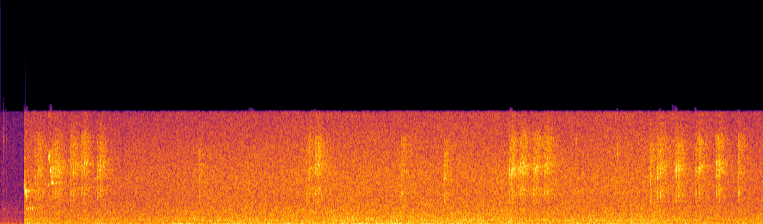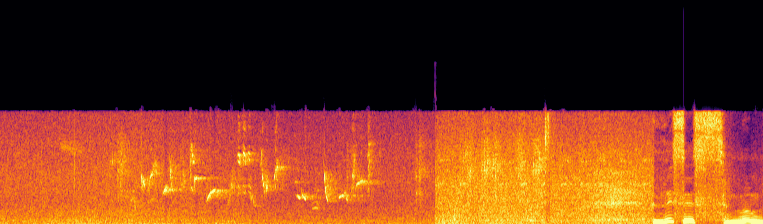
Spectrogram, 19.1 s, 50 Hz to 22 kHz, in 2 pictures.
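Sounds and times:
rushing background noise: 0:00.0 - 0:19.0
small birds singing: 0:00.3 - 0:01.4, 0:06.3 - 0:07.0, 0:10.2 - 0:17.6.

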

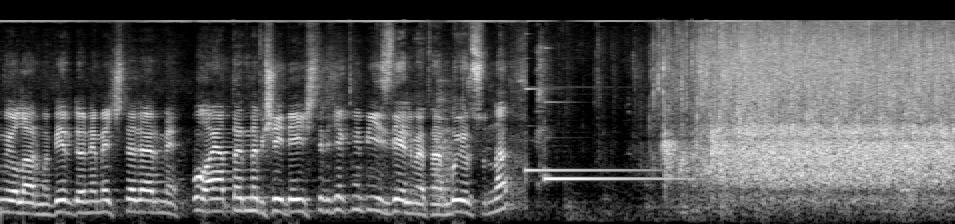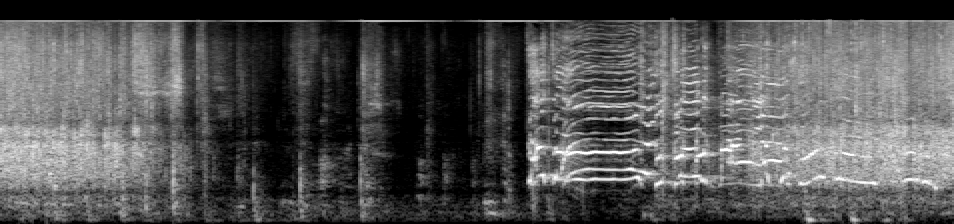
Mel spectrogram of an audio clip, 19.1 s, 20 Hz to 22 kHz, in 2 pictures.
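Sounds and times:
ding-dong doorbell chime: 0:05.2 - 0:06.6
stage noise: 0:05.9 - 0:11.0
audience applause: 0:06.5 - 0:11.5, 0:16.1 - 0:19.0.

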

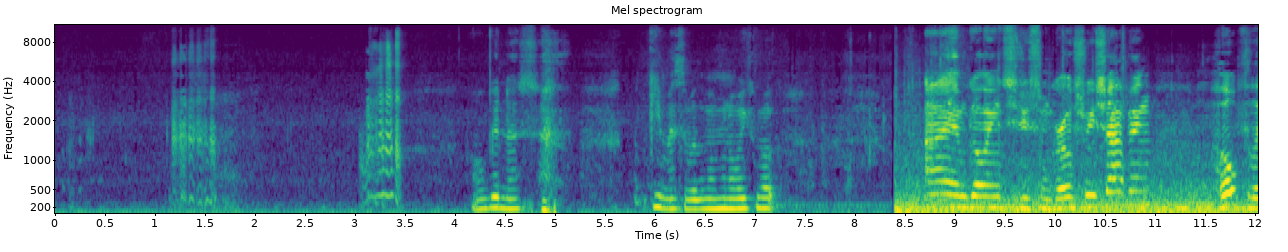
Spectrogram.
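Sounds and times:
low steady hum: 0:00.0 - 0:12.0
baby squeaking: 0:03.0 - 0:03.6.

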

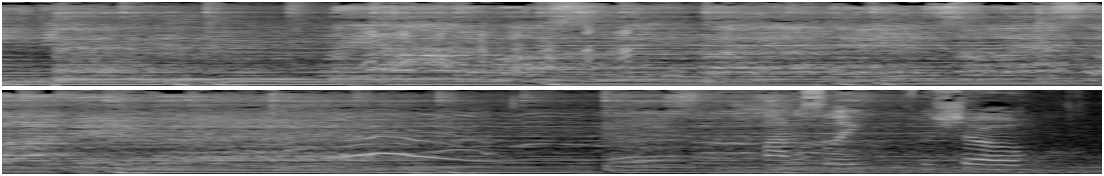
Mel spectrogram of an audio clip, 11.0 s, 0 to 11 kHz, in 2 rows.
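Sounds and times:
live music with singing: 0:00.0 - 0:10.6.

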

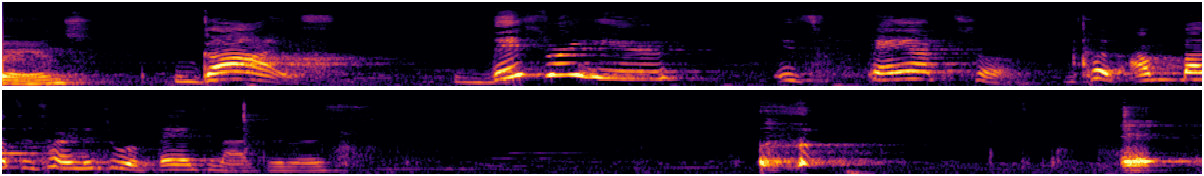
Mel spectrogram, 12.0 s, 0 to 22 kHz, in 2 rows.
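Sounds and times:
person coughing: 0:09.8 - 0:10.4.

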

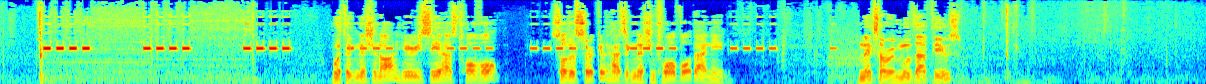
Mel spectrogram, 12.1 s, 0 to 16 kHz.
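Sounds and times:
car warning chime beeps: 0:00.4 - 0:08.5.

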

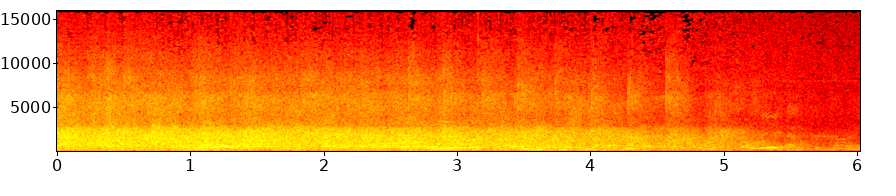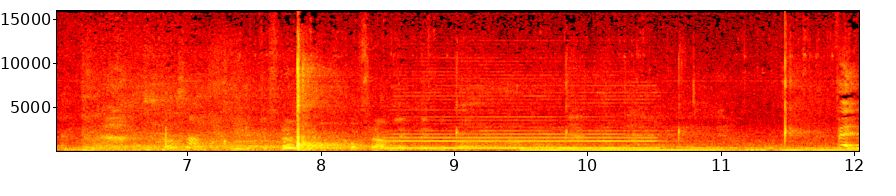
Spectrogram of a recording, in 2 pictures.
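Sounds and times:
pitch pipe note: 0:08.4 - 0:12.0
singers humming: 0:08.5 - 0:12.0.

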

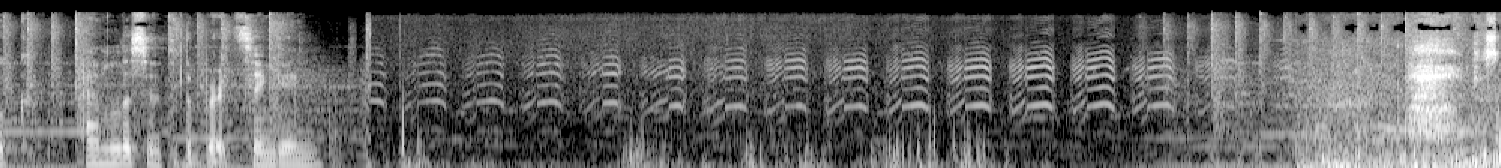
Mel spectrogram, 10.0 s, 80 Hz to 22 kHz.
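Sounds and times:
gulls calling: 0:01.7 - 0:08.6.

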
